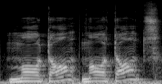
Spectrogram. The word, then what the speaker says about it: Mordaunt: be aware, the Paymaster General, who is called Mordaunt, I think that's how it's pronounced, said this in reply to her.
